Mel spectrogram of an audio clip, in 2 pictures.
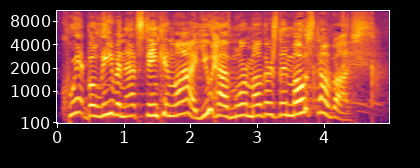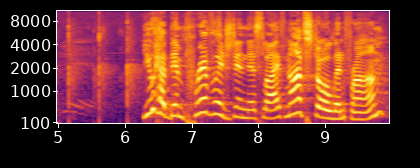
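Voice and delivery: loud, high, emphatic rebuke; forceful exhortation. Retold or imitated. Counselor setting an orphaned client straight, forceful exhortation. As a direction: drive it home like an impassioned preacher, loud and slowing on key phrases.

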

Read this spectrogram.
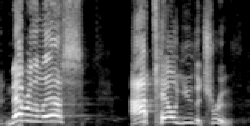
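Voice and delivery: high, loud proclaiming of the verse; loud scripture reading. Acted. Reading the key verse loudly.

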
